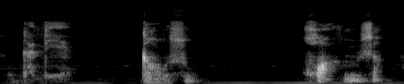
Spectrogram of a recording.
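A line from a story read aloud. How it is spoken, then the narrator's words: Weak faint voice. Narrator (Chinese): 声音微弱地说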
